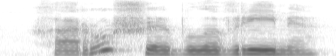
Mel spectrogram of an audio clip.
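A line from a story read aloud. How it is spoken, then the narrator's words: Sighing. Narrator (Russian): вздохнул Джон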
